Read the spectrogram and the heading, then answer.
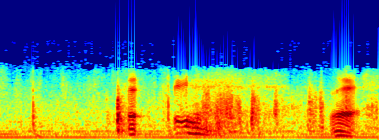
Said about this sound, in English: Now, I'll take the saddle off my horse.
